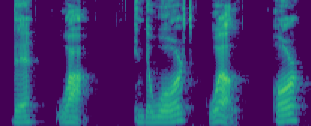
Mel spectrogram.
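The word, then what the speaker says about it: وَرْد: example is the word word which means flower wow ra dal you can see here that wow is pronounced as w the word is again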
